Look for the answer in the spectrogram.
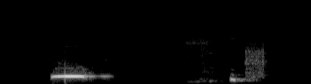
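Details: Recorded Long-eared Owl song, described as a fairly deep hoot that carries very little. One low, flat, tonal hoot of about half a second, followed after a pause by a brief muffled sound.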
